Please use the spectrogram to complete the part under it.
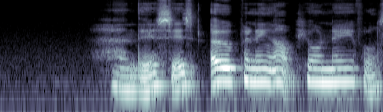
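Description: An elderly woman speaks calmly and softly, close to a microphone.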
